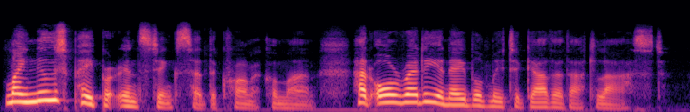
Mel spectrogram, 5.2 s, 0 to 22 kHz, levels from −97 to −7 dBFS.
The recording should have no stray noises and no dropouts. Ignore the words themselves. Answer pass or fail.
pass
